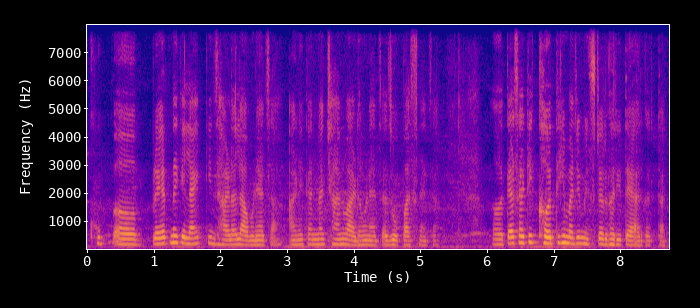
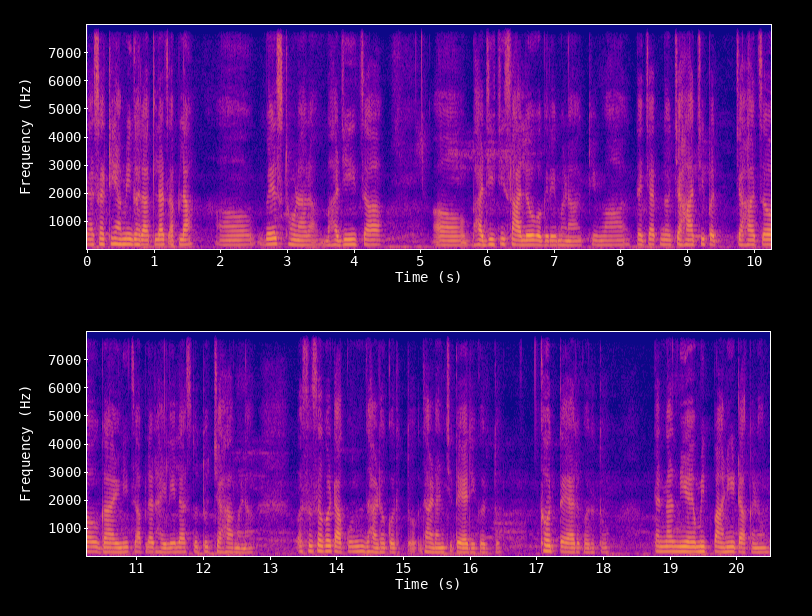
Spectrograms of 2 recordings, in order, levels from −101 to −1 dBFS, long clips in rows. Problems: none marked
